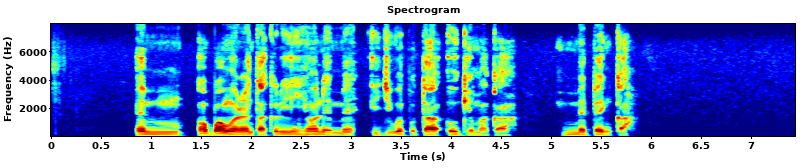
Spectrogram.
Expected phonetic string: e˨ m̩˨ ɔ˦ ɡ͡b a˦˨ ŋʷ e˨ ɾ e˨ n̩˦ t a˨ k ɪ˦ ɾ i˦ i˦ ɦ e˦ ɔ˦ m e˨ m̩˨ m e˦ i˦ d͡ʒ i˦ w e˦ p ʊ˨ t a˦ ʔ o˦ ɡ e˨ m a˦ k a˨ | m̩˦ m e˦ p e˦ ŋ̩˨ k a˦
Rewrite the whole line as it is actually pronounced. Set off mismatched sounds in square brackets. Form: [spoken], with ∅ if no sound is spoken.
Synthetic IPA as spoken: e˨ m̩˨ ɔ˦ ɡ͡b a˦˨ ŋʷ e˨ ɾ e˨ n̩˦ t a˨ k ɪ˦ ɾ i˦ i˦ ɦ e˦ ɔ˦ [n] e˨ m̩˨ m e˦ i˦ d͡ʒ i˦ w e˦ p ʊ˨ t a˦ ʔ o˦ ɡ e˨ m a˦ k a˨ | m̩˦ m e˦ p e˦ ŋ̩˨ k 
